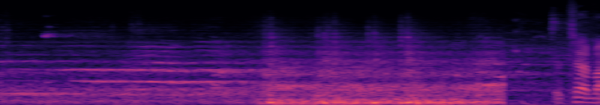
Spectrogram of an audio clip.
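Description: Basketball game sound in an arena: a ball bouncing on the court over steady background noise. The noise grows louder about two seconds in and cuts off suddenly a little after three seconds.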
